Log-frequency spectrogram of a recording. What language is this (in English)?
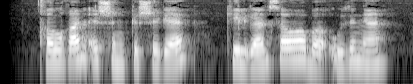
Bashkir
